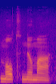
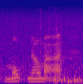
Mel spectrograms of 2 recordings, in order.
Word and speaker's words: Multnomah: I made a Multnomah, or is it, how do you pronounce it? I believe it's Multnomah. Multnomah.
